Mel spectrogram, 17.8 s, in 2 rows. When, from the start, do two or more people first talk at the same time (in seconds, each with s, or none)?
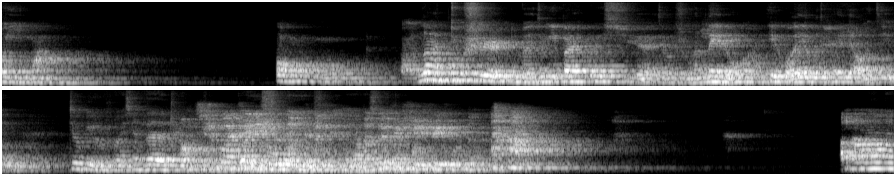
10.7 s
